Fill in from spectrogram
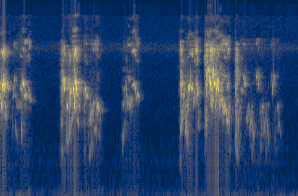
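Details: A curious pet budgie near a camera utters a few short, scratchy, high chirping bursts separated by brief silences.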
